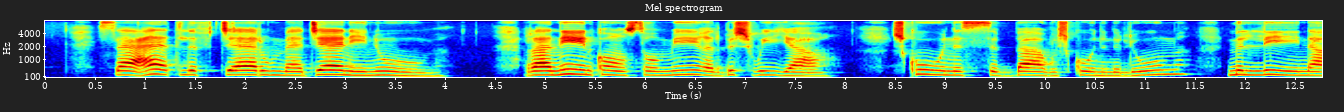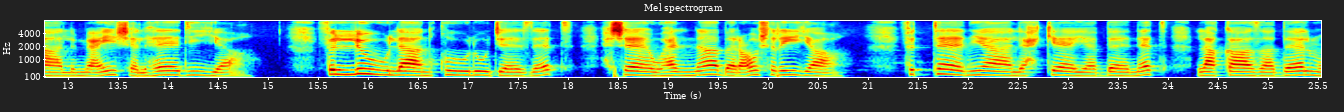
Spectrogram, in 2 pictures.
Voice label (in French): rythme parlé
